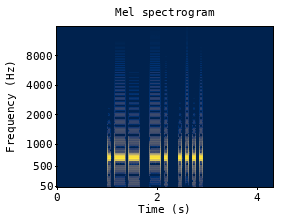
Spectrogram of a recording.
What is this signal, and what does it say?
Morse code, heard as a keyed tone, about 17 wpm, 700 Hz. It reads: WNH
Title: USA Call Sign Postfixes - 3 Letters 17wpm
